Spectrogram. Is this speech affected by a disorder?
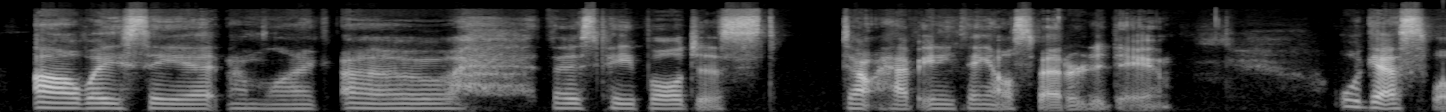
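No.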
